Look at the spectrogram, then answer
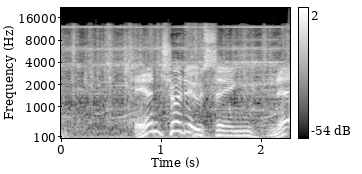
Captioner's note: camera shutter sfx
